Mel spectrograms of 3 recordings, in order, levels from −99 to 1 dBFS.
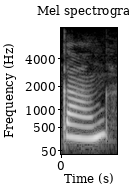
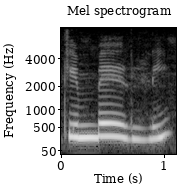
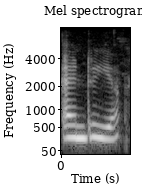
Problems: background sounds at intervals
